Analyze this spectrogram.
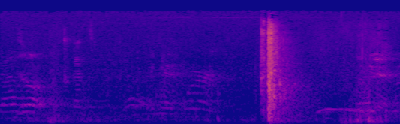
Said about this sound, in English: And what happened is years ago, the hinge got popped just a little bit. And so to shut this door requires a unique touch. You have to pull back on it and pull in. So here we go. It requires two hands.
